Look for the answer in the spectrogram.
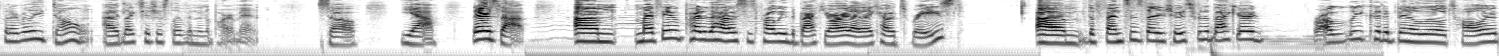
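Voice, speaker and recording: Rambling young woman with faint music. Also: mid-range voice. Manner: rambling, filler-heavy, giggly. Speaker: Sims speed build creator. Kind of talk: casual voice-over commentary.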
